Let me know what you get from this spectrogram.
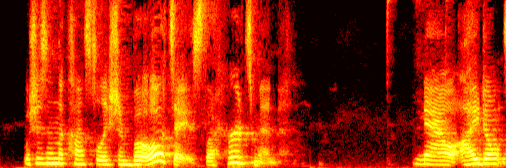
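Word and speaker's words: Boötes: next to the constellation Bootes and the reason being why I call it Bootes and not booties is because one of the O's on the constellation has in Laos now if I accidentally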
